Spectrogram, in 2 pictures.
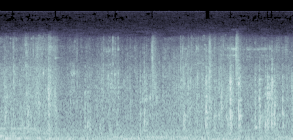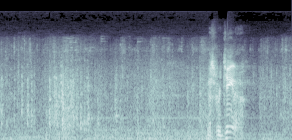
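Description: Horses and a hitched wagon team moving on a dirt street: irregular hoof clops with the creak and knock of harness and wagon wood.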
